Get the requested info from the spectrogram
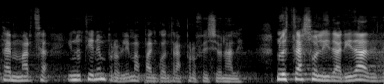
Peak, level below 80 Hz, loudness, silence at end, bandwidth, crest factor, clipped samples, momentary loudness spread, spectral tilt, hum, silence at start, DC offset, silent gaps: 0 dBFS; -78 dBFS; -24 LUFS; 0 s; 15.5 kHz; 24 dB; under 0.1%; 14 LU; -4 dB/octave; none; 0 s; under 0.1%; none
